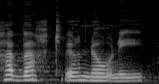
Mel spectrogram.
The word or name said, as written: Havatvernoni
